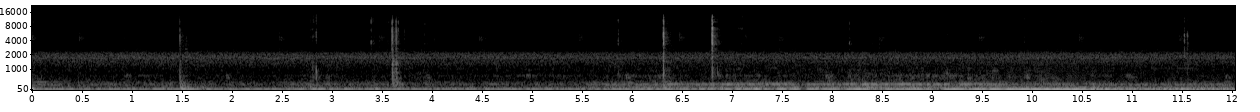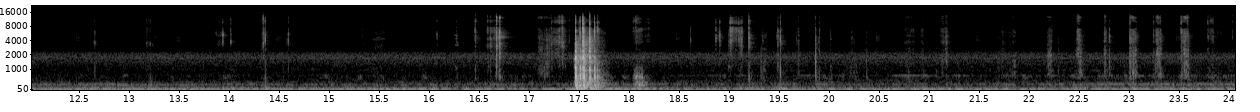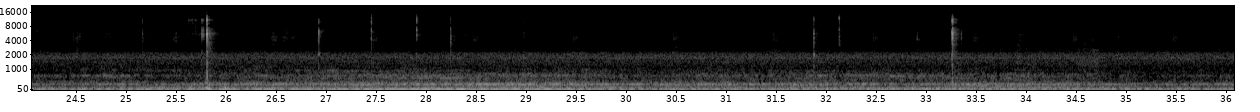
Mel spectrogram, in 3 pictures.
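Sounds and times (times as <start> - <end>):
mechanical pencil parts clicking: 16.2 - 17.5, 18.8 - 19.8.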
